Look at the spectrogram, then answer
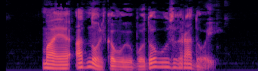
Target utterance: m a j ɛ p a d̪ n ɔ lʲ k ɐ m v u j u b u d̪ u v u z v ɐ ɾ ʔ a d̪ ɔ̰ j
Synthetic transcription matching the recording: m a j ɛ ʔ a d̪ n ɔ lʲ k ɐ v u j u b u d̪ ɔ v u z ɣ ɐ ɾ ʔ a d̪ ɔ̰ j

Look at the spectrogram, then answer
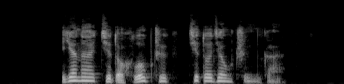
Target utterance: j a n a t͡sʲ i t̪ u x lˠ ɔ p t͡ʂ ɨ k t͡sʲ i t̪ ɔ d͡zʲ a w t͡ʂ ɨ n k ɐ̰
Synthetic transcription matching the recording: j a n a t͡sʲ i t̪ ɔ x lˠ ɔ p t͡ʂ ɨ k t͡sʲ i t̪ ɔ d͡zʲ a w t͡ʂ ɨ n k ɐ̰

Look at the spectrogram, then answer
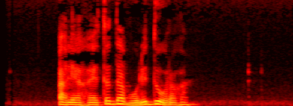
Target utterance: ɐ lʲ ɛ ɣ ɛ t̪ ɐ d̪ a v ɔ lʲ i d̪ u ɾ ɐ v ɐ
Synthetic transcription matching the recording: ɐ lʲ ɛ ɣ ɛ t̪ ɐ d̪ a v ɔ lʲ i d̪ ɔ ɾ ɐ ɣ ɐ

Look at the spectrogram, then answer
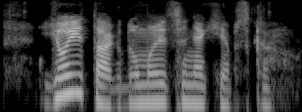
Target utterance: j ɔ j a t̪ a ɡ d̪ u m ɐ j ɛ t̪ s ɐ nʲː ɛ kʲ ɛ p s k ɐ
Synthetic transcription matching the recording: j ɔ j i t̪ a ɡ d̪ u m ɐ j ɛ t̪ s ɐ nʲ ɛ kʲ ɛ p s k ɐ

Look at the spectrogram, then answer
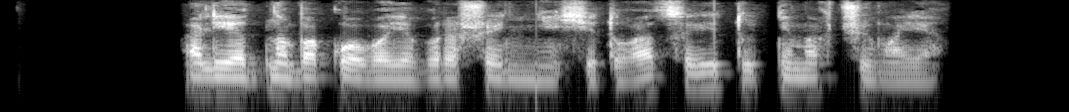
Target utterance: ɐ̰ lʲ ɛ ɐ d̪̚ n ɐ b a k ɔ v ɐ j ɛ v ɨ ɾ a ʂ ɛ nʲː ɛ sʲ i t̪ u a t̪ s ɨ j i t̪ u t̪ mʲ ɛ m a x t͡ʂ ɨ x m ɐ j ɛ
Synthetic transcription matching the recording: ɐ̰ lʲ ɛ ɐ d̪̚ n ɐ b a k ɔ v ɐ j ɛ v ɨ ɾ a ʂ ɛ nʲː ɛ sʲ i t̪ u a t̪ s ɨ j i t̪ u t̪ nʲ ɛ m a x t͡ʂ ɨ m ɐ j ɛ

